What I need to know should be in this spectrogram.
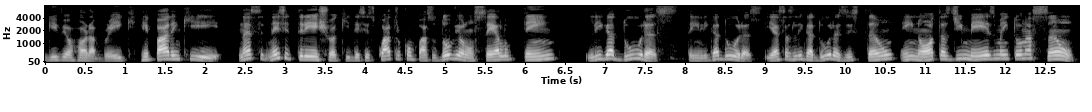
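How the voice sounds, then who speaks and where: A man's voice: fairly high pitch, a little mellow, no echo, studio quality. A man with a Brazilian Portuguese accent gives an online music lesson, talking emphatically and repeating key points to drive them home. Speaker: music teacher.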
